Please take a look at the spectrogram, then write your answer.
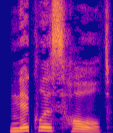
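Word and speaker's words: Nicholas Hoult: The other thing that I wanted to mention, and I don't think I'm pronouncing this right, Nicholas Halt. Nicholas Halt.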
